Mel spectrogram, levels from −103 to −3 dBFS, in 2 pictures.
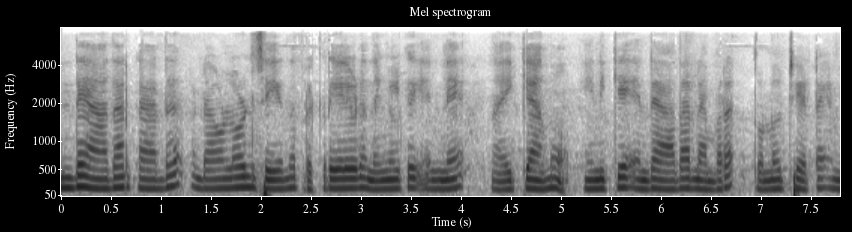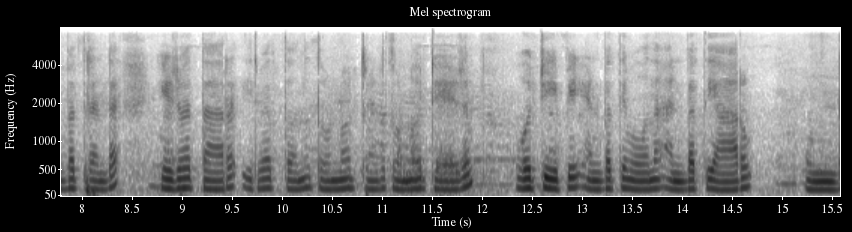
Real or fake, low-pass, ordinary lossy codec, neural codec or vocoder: real; 7.2 kHz; AAC, 32 kbps; none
